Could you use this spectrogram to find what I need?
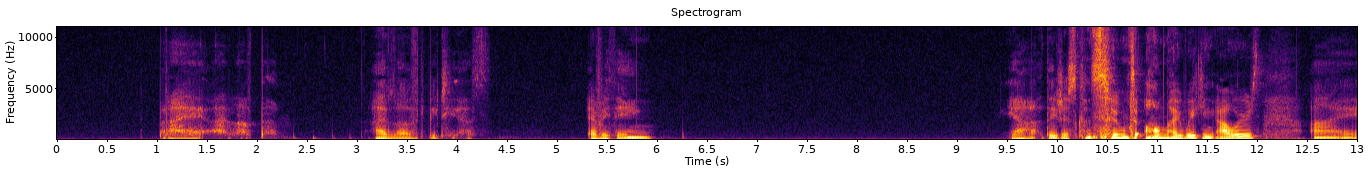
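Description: A young woman speaks calmly and close into a microphone, with pauses.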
